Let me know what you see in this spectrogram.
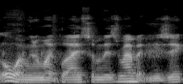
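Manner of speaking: normal talking voice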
